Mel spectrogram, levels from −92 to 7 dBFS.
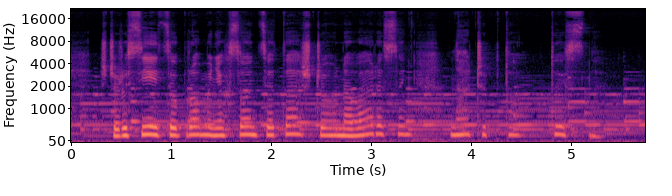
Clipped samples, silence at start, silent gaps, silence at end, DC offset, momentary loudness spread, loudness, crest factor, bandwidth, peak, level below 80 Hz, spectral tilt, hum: under 0.1%; 0 s; none; 0 s; under 0.1%; 12 LU; -26 LUFS; 16 dB; over 20 kHz; -10 dBFS; -56 dBFS; -5.5 dB/octave; none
